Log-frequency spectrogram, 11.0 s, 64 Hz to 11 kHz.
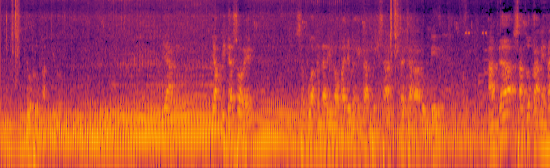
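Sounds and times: man speaking into microphone: 0.4s - 1.3s, 3.2s - 5.1s, 5.9s - 9.0s, 9.6s - 11.0s.

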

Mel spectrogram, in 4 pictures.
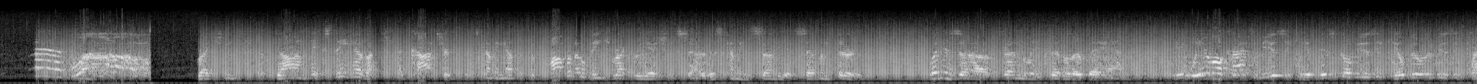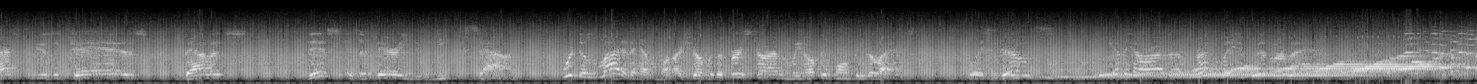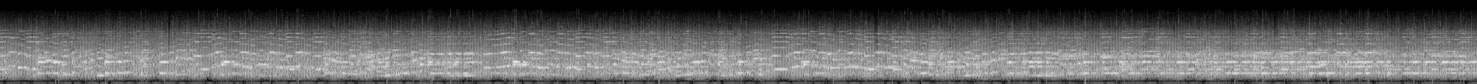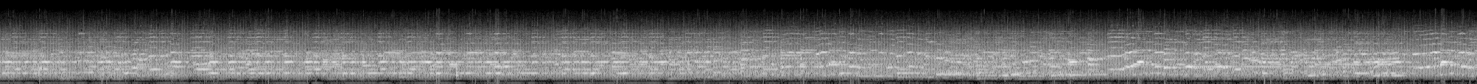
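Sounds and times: fiddle-led string band: 0.0s - 59.0s.

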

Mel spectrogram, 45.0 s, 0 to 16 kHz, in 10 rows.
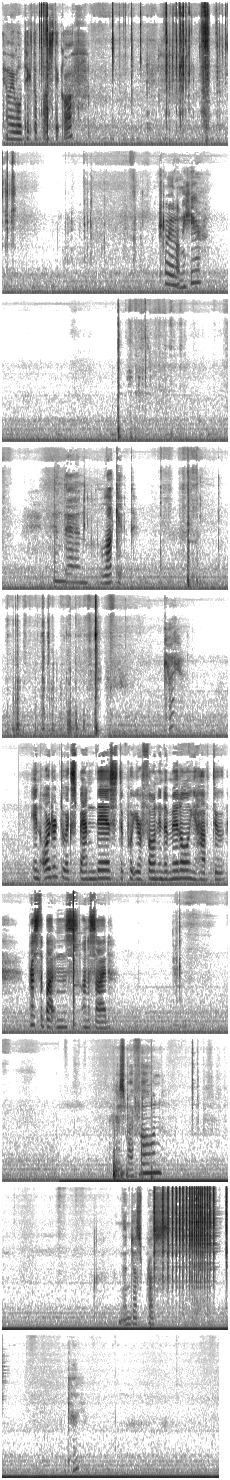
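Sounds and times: steady low rumble: 0.0s - 45.0s.

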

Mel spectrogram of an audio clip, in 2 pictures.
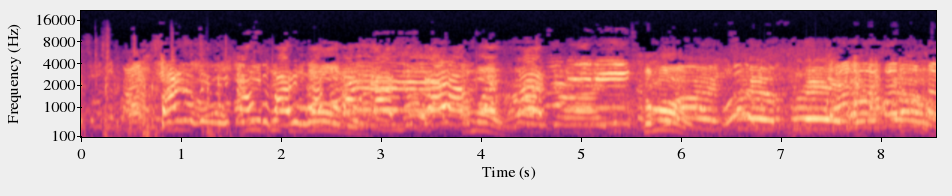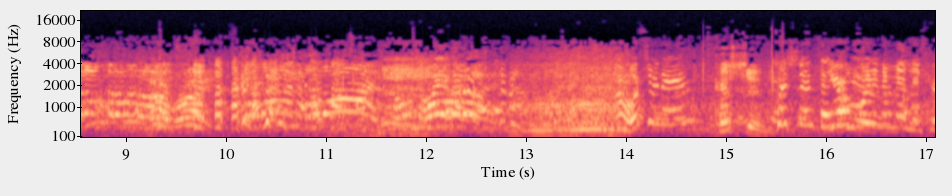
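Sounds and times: people talking and laughing: 0.0s - 17.0s
car driving past: 11.2s - 15.4s.

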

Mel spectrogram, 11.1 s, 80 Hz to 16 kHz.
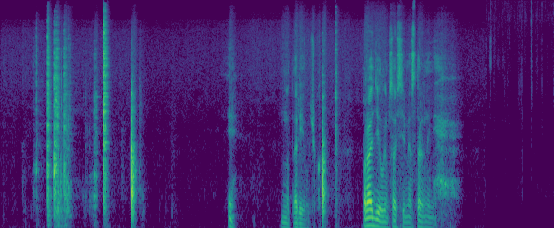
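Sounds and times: ceramic plate clattering: 0.7s - 2.8s.

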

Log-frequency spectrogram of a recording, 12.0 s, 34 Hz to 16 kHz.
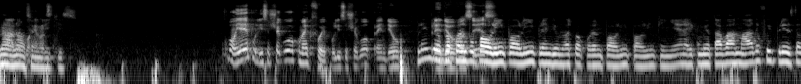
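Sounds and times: microphone handling thumps: 1.2s - 3.1s, 6.0s - 6.2s.

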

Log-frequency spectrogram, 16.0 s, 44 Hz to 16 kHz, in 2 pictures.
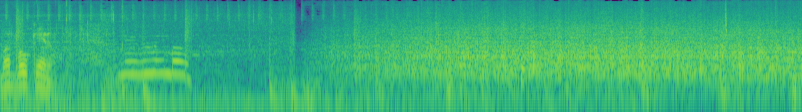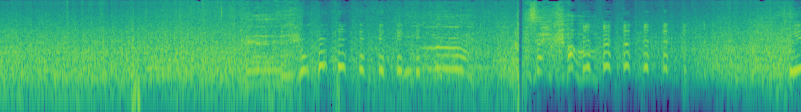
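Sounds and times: heavy rain on vehicle roof: 0.0s - 16.0s.

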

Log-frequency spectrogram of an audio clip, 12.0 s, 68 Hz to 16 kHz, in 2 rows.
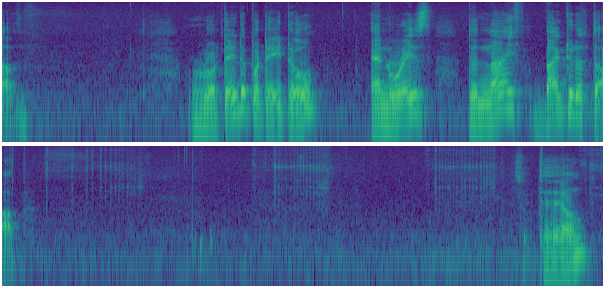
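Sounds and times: knife scraping potato: 6.4s - 7.6s, 8.5s - 9.5s, 10.2s - 12.0s.

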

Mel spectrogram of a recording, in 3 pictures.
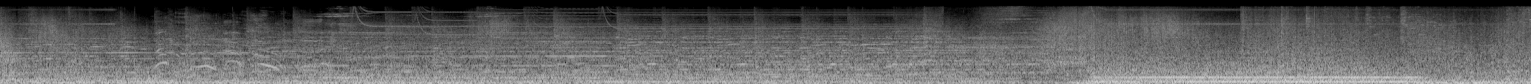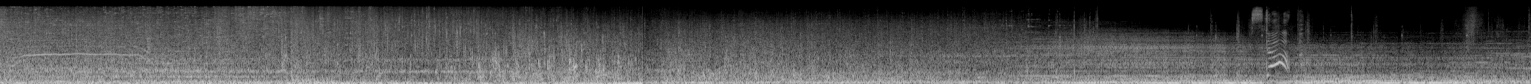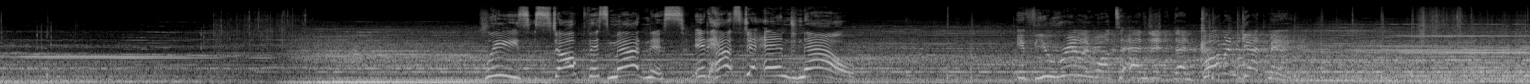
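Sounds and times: dramatic orchestral music: 0.0s - 18.4s, 25.6s - 45.9s
explosion and crash: 10.3s - 26.3s.

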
